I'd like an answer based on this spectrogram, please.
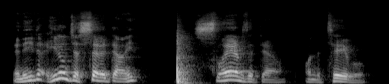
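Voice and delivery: ordinary talk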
